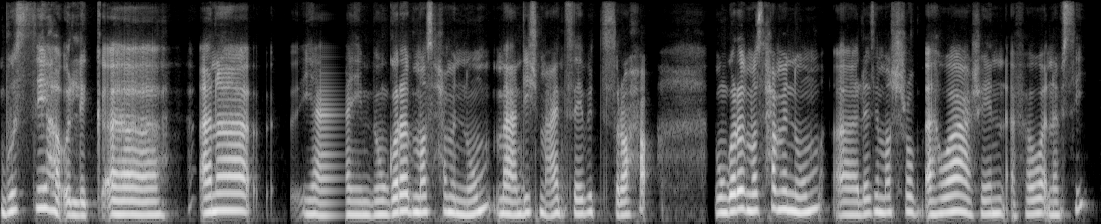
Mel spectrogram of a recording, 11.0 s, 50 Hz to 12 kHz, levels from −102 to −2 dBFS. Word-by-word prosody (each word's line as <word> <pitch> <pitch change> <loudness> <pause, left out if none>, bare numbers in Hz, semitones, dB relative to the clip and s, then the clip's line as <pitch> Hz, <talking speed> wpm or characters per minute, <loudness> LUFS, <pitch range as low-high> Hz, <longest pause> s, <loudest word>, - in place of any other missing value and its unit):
بُصّي 260 +5 0
هاقول 195 -6 +1
لِك، 180 -1 -5
آآ 200 -1 +3 0.4
أنا 255 +2 +4 0.4
يعني 195 -1 -3
بمُجرّد 210 +6 +3
ما 230 0 +4
أصحى 235 0 -4
من 230 - +4
النوم 215 +9 +1
ما 210 -1 +1
عنديش 210 +4 -1
ميعاد 210 +1 -3
ثابت 215 +1 -4
الصراحة، 195 0 -4 0.6
بمُجرّد 245 +5 +4
ما 250 - +4
أصحى 285 +3 -2
من 275 - +3
النوم 255 +2 +3
آآ 195 0 -3
لازم 225 +3 -1
أشرب 230 -1 -5
قهوة 215 +4 +1
عشان 215 -3 0
أفوَّق 205 +4 -4
نَفْسي 210 - -7
215 Hz, 150 wpm, -19 LUFS, 195-240 Hz, 0.6 s, أنا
